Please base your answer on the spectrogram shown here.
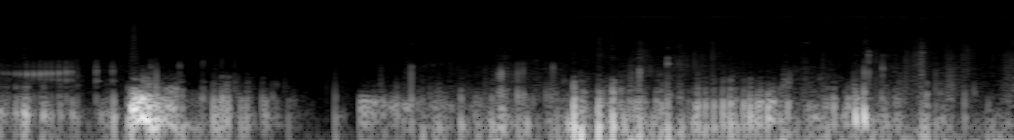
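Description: Loud, continuous gurgling with deep growls from the stomach, with a short quiet gap; ordinary bowel sounds (borborygmi).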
